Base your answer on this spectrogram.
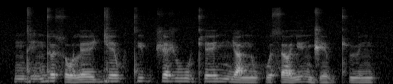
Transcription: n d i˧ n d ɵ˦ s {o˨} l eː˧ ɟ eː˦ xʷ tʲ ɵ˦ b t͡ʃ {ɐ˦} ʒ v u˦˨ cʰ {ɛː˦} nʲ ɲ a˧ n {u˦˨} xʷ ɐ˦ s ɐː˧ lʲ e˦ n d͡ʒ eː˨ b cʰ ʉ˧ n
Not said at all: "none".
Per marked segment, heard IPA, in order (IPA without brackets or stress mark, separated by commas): o˨, ɐ˦, eː˦, u˨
